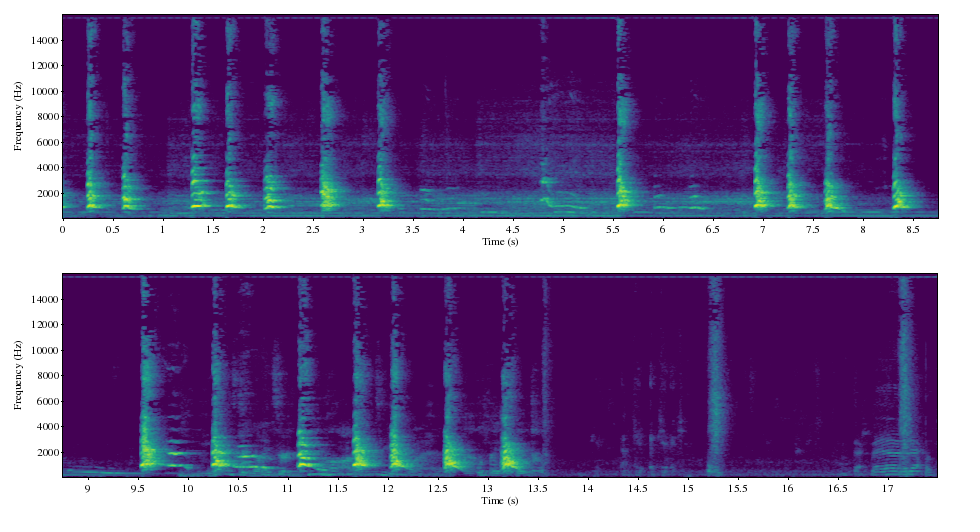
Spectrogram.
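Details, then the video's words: Paco, a pet dog, barking each time the CSI television theme comes on: loud sharp barks repeated roughly every half second for thirteen seconds over the theme music, then a few scattered barks and quieter sounds. "Dog freaks out at CSI theme"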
